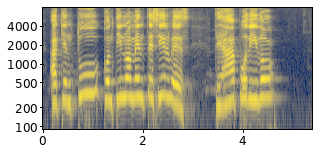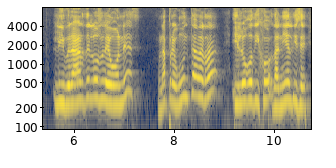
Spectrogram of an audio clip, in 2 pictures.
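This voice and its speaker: A man preaching a sermon, reading scripture aloud and then talking it over, often calling his listeners brother and asking "right?". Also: very high voice. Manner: addresses listeners as brother, tags lines with a questioning "right?"; reads quoted lines slowly and loudly, then drops to a soft, quiet tone.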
